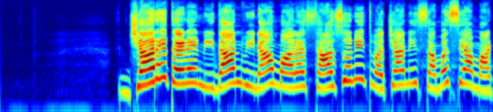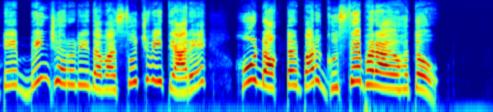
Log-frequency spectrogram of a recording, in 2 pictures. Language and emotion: Gujarati, angry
